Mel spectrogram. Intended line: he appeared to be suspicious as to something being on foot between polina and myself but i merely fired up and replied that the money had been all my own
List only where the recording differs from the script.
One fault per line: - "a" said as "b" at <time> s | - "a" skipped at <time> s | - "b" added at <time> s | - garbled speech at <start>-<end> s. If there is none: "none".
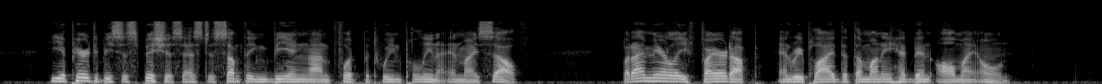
none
